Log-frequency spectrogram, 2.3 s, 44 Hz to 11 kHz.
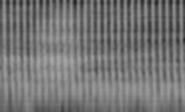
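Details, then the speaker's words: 2008 Chevrolet Impala with the engine on, heard from under the dash with the glove box dropped: rapid even clicking, about eleven a second, from the temperature blend door actuator, felt thumping under the fingers; the actuator is to be replaced. "It's definitely this one, and I can tell because I can feel it thumping underneath my fingers. So right there's our temperature actuator. And that was our noisy guy."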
